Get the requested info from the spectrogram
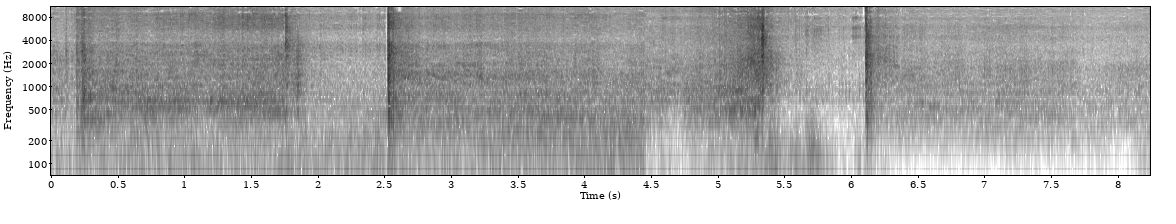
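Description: Skateboard wheels rolling, with a sharp clack of the board about two and a half seconds in. The rolling goes on and grows louder near five seconds, then another sharp clack comes about six seconds in, and the rolling stops.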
